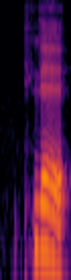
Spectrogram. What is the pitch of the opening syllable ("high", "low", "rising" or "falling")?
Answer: falling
